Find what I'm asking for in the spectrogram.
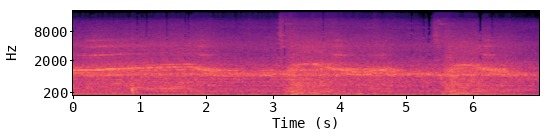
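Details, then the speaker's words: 2018 Renault Duster, H4M 1.6 16V engine, 45,812 km: a steady high whistle over the engine, heard at idle and held near 1750 rpm, located with a long screwdriver. The mechanic first blames the alternator front bearing; water pump bearing whine. "это передний подшипник на генераторе он мне прям очень нравится"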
